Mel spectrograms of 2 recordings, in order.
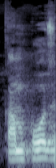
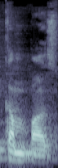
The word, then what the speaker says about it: कंपास: कंपास सो होगा, यहाँ पर सो का उच्चारण होगा, कंपोज नहीं कंपास होगा।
